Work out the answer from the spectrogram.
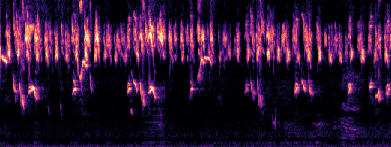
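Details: In Michigan, house finch young being fed call in dense clusters of high, thin cheeps and squeaks, with brief gaps between the bursts.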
